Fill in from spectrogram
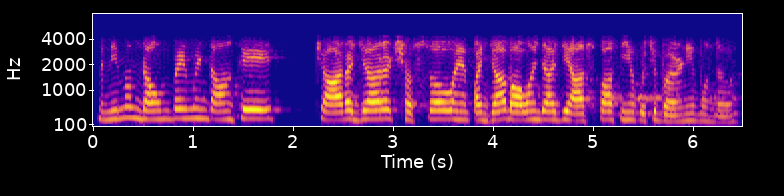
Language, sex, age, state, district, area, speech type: Sindhi, female, 30-45, Maharashtra, Thane, urban, conversation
